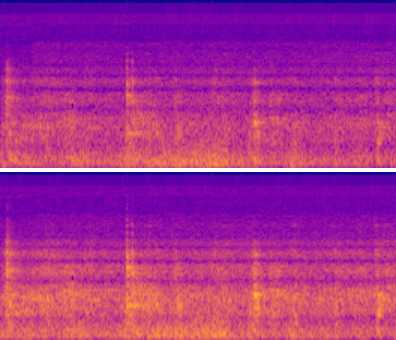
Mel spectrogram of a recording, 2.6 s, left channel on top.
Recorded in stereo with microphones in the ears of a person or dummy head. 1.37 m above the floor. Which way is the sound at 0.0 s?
35° right (ahead or behind).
